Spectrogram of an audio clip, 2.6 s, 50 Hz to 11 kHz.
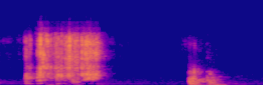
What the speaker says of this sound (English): I'm taking some water in this glass and I'm just adding 1 spoon of salt.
